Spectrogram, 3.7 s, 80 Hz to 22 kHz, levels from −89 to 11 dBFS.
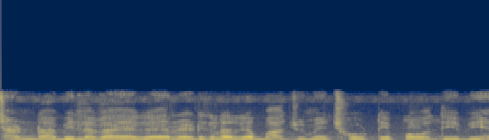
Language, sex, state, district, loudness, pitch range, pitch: Hindi, male, Odisha, Khordha, -17 LUFS, 115-120 Hz, 120 Hz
